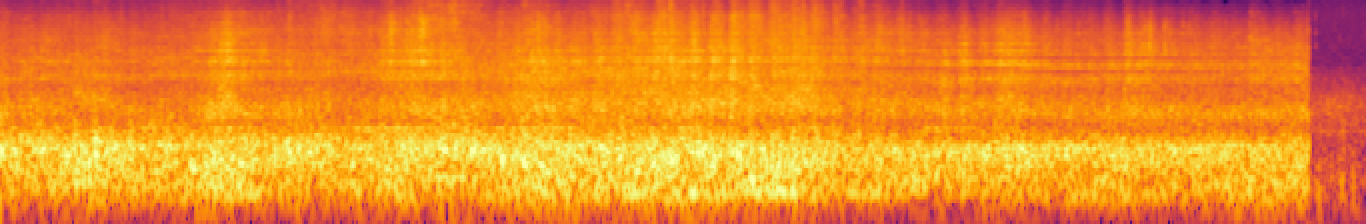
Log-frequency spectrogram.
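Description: Double-stack intermodal freight train's container well cars rolling past close by: a loud, steady rumble of steel wheels on rail. The sound cuts off suddenly near the end.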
